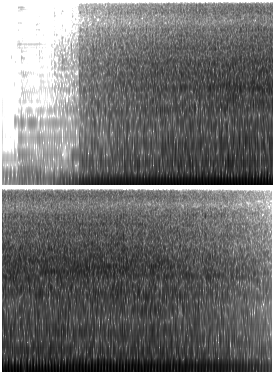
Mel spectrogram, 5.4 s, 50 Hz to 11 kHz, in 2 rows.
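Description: A John Deere 3020 tractor engine turns over and catches, then settles into a loud, steady low diesel rumble close by, holding strong throughout with no talk.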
